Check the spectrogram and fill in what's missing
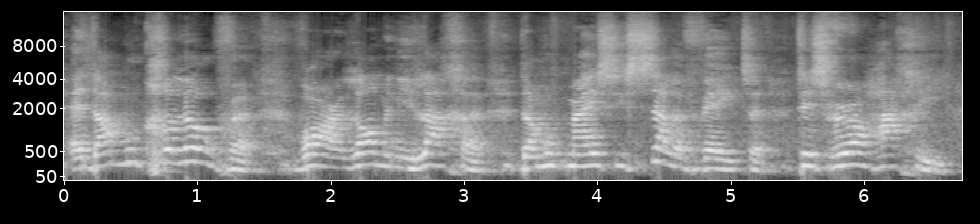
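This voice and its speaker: A woman's voice: mid-range voice, animated, unhurried, fairly bright tone. A woman reciting dialect poetry as a brash, cheeky working-class woman with a broad Utrecht Dutch accent. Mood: gossipy, indignant. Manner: earthy, colloquial, cheeky. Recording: roomy, distant mic, faint noise.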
